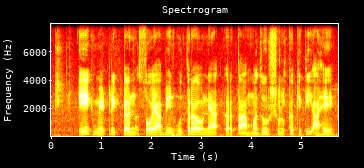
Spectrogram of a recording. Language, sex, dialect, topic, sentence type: Marathi, male, Standard Marathi, agriculture, question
